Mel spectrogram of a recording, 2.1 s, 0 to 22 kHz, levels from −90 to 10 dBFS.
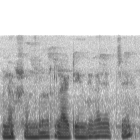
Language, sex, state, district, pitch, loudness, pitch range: Bengali, male, Assam, Hailakandi, 100 Hz, -18 LUFS, 95-120 Hz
